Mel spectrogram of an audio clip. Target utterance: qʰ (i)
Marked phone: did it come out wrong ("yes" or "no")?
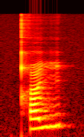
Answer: no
